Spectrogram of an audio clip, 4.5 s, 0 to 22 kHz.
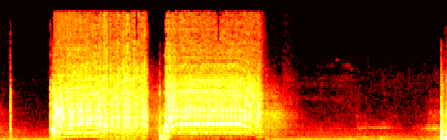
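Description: A power tool spins a 7 mm quarter-inch socket to loosen a bolt on a high-mileage 2006 Toyota Camry 2.4L engine, giving two loud, close whirring runs of about two seconds each with a short pause between them.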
